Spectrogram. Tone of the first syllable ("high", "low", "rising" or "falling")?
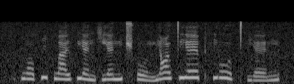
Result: rising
